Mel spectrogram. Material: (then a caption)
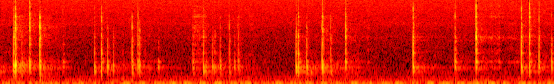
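Wood. Long nails scratch and tap the front face of a hollow, printed wooden cigarillo box held in both hands. Quick, dry taps with a hollow, mid-pitched knock come in uneven clusters, mixed with soft scratching and almost no ring after each hit.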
